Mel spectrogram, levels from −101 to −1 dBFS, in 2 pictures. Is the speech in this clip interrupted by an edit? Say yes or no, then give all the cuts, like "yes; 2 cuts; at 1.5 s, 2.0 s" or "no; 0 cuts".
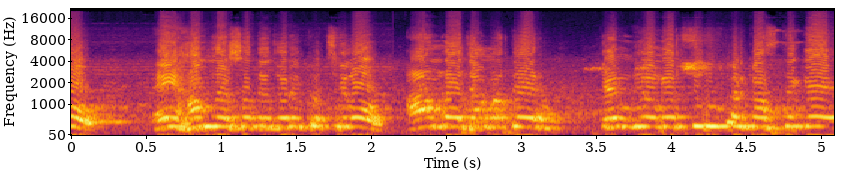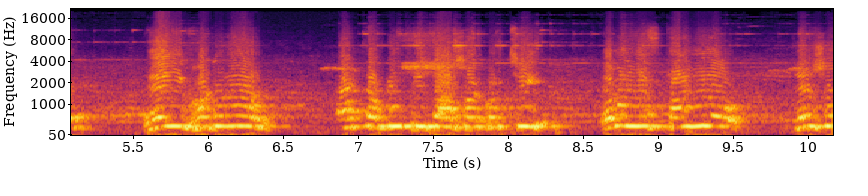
yes; 1 cut; at 2.2 s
